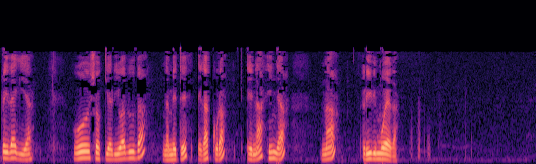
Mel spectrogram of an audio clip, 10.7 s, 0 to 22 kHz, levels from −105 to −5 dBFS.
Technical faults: AAC compression

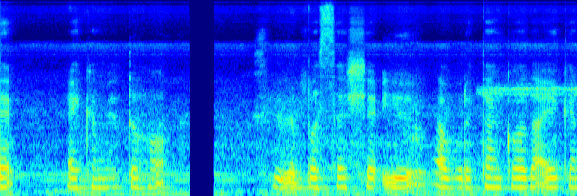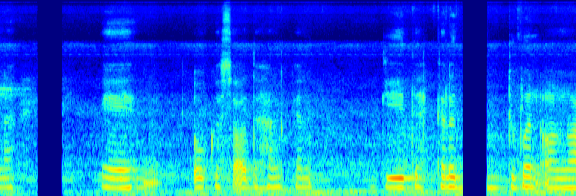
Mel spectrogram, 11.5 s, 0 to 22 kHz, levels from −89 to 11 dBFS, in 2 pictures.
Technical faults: gap between chunks

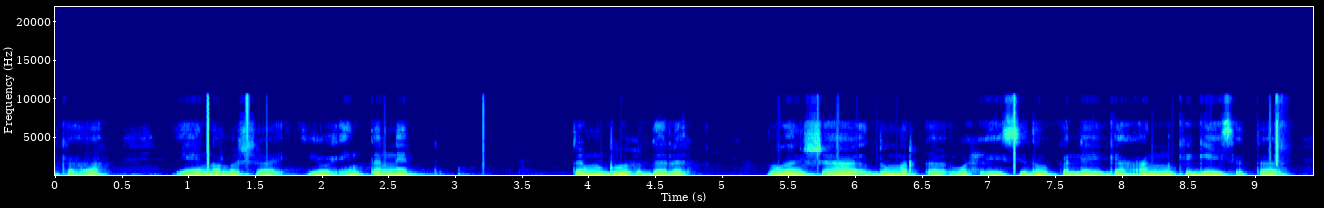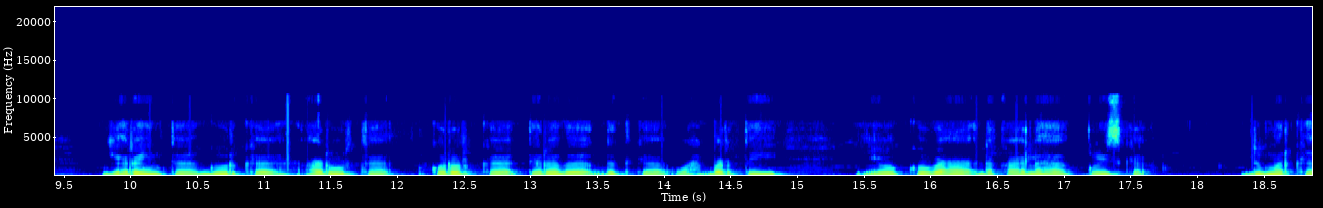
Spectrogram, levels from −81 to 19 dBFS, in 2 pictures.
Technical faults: Nellymoser compression; word clock ticks

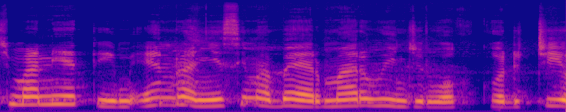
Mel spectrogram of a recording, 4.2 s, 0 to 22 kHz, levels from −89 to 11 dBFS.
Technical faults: none

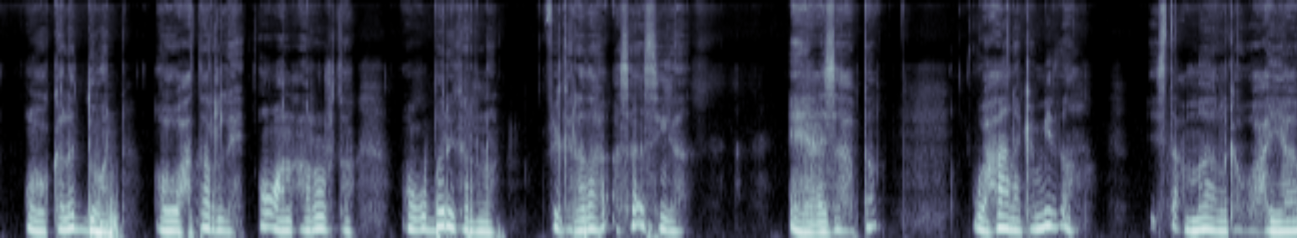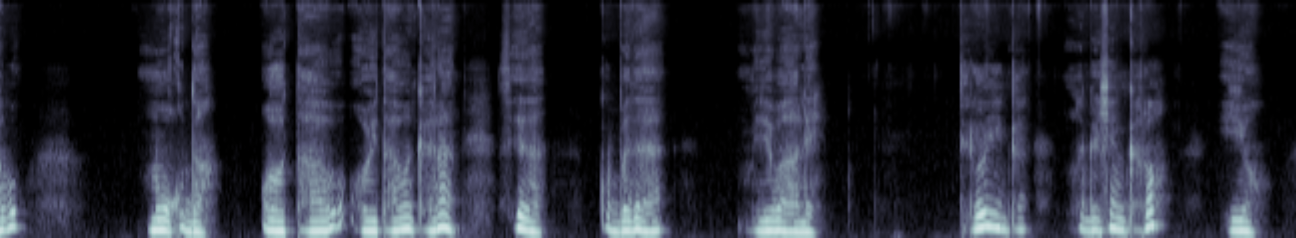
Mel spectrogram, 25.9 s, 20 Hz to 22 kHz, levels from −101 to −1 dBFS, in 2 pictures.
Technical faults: none

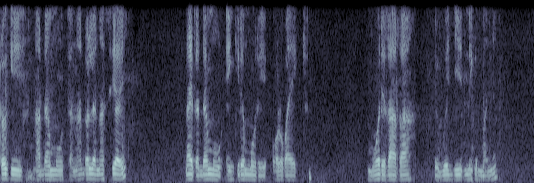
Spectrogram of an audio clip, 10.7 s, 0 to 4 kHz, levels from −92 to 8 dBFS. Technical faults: comfort noise in place of the background; sound dropped by the voice detector; onset clipped by the voice detector

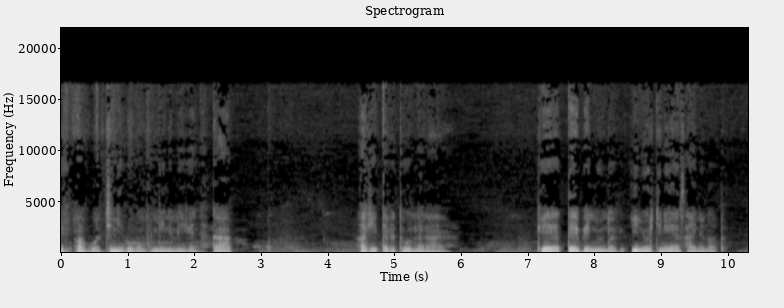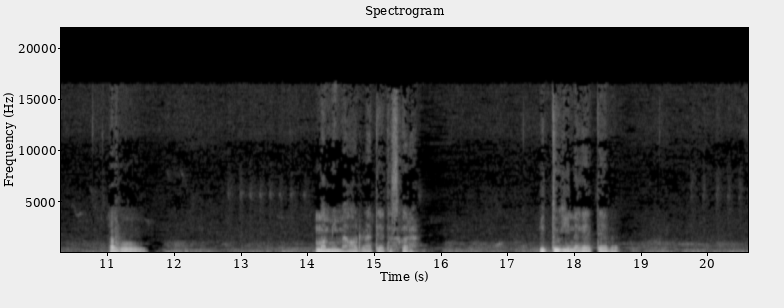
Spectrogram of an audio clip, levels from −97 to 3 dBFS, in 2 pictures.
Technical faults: generation loss

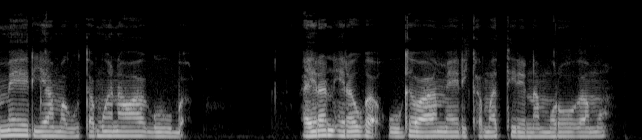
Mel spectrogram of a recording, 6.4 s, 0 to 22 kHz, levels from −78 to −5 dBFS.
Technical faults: MP2 compression

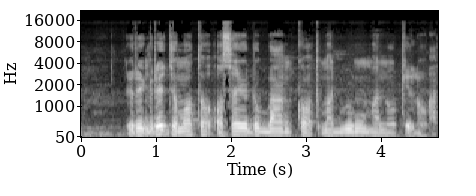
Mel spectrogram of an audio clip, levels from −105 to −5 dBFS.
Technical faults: none

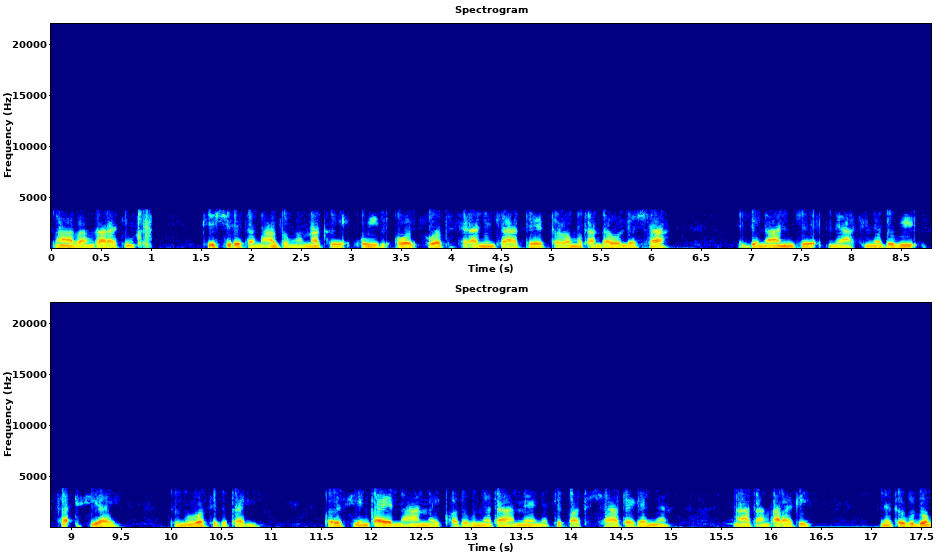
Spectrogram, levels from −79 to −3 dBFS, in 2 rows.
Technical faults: tandem speech coding

